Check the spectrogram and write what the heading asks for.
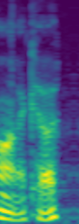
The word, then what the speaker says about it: Annika: Remind me that it is pronounced Annika.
